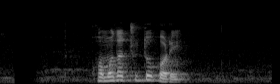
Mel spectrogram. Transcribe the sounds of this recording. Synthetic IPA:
kʰɔmot̪at͡ɕut̪okoɾe

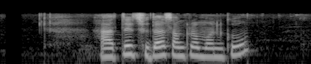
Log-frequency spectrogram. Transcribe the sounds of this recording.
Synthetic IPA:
hat̪let͡sʰud̪ʱasʌŋkrʌmʌnko

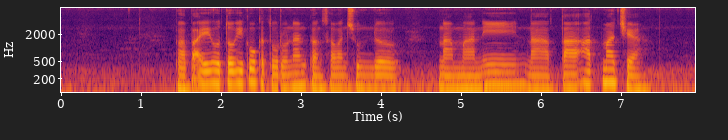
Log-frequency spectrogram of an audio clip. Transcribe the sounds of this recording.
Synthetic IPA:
b̥a̤pa̰ʔeut̪oikukət̪uɾunanb̥a̤ŋsawansunɖonamaninat̪aːt̪̚mad̥ʒ̥a

